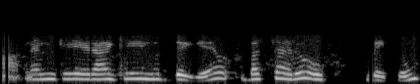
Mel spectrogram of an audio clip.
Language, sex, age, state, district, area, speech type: Kannada, female, 18-30, Karnataka, Shimoga, rural, conversation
